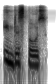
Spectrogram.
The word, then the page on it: indispose: Indian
